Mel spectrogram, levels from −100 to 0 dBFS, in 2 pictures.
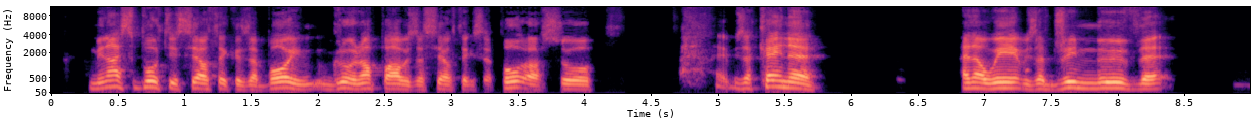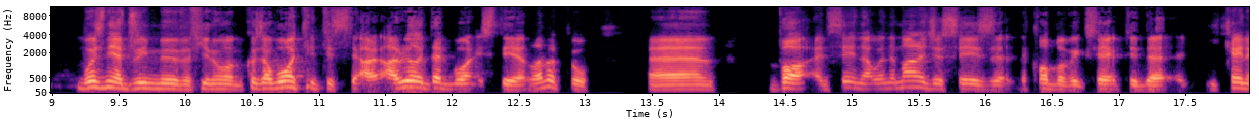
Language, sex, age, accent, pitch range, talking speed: English, male, 40-59, British, 125-155 Hz, 225 wpm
